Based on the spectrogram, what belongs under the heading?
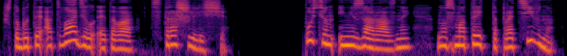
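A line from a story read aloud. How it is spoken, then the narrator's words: Sweet angelic interjection. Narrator (Russian): ангельским голосом встряла Нелли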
